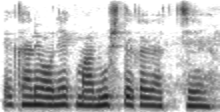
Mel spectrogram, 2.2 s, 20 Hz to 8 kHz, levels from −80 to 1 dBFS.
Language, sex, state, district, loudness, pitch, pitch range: Bengali, female, Assam, Hailakandi, -14 LUFS, 215 Hz, 195-220 Hz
